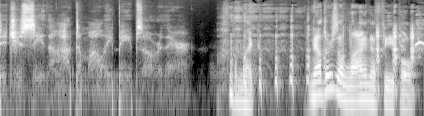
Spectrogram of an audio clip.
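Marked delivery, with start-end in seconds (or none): 0.0-2.9 hushed, secretive, leaning-in whisper. Telling a story about a lady at Walgreens, repeating what she whispered to the speaker. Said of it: "And she whispers".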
